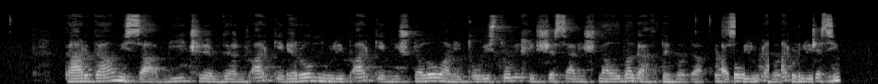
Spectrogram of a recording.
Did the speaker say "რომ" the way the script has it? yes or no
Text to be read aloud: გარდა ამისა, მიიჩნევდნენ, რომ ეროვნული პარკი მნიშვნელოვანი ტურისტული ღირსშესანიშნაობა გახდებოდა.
no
